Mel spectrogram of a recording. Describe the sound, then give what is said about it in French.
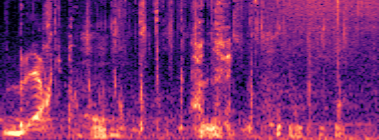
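A hedgehog on a dirt path snuffles and chews, with wet smacking, crunching and rustling sounds in irregular bursts as it plunges its snout into fresh cow dung and eats the insects in it. “Il est trop occupé à manger, il ne l'a pas vu.”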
